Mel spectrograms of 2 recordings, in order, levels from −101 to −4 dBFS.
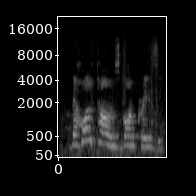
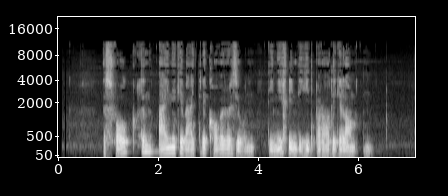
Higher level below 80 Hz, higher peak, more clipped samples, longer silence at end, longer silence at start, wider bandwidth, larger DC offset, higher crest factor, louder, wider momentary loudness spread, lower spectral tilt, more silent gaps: second, -88 dBFS vs -50 dBFS; second, -36 dBFS vs -4 dBFS; neither; second, 0.05 s vs 0.9 s; second, 0.25 s vs 0.9 s; first, 13 kHz vs 11.5 kHz; neither; about the same, 16 dB vs 20 dB; second, -52 LUFS vs -24 LUFS; about the same, 11 LU vs 10 LU; second, -4 dB/octave vs -6 dB/octave; neither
